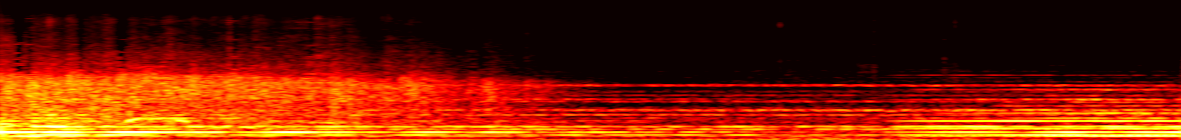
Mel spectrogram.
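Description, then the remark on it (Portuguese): A church audience applauds Jesus in a dense burst of clapping over steady, sustained keyboard chords; the clapping thins out after a few seconds, leaving the held music ringing on alone. “Você pode aplaudir a Jesus mais uma vez, por favor?”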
